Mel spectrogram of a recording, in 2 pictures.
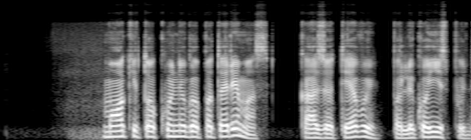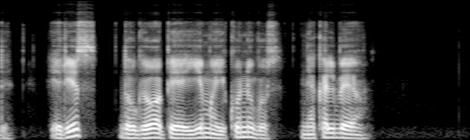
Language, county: Lithuanian, Vilnius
